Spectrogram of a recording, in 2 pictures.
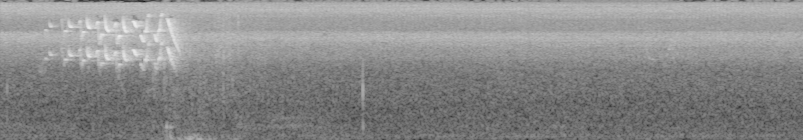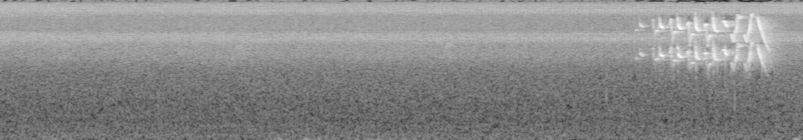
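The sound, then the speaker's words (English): A bird perched about two-thirds up a black spruce calls loudly in two bursts of rapid, high-pitched chirping, one at the start and one at the end, separated by a long stretch of steady background hiss. “I think a bird that loud would be very obvious.”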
